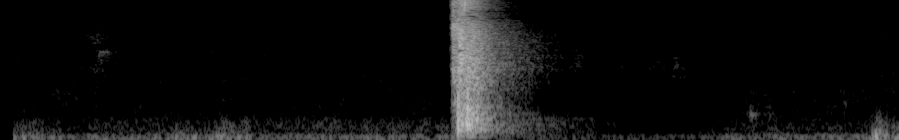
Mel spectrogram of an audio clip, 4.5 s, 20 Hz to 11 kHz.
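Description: A single shot from a custom .45-calibre big-bore PCP air rifle with a dump valve, which releases the whole air chamber at once. It is one sharp, loud crack a little over two seconds in that dies away within half a second.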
